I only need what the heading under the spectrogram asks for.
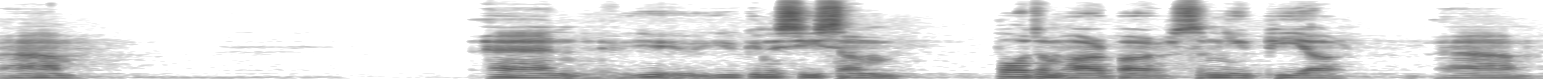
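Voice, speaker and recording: This Scottish man takes it slowly as he vlogs about his fishing in a casual chat to camera, swearing and umming throughout. His voice sits low, mellow and breathy-edged, and comes out stuffy and nasal from a blocked nose.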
